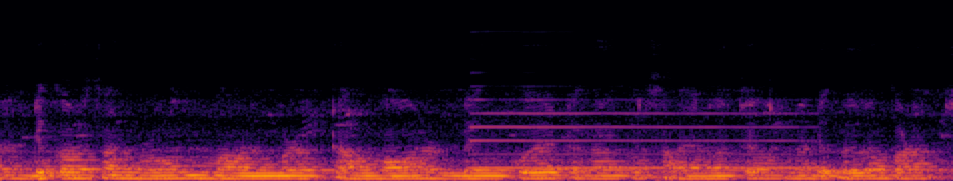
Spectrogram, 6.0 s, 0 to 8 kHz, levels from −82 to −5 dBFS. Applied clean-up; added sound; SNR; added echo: none; Wind instrument, woodwind instrument; 12 dB; reverberation time 0.8 s.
